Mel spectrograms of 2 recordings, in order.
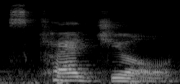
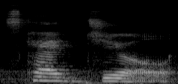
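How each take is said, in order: First: It is said with an American pronunciation. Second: It is said with an American pronunciation.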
